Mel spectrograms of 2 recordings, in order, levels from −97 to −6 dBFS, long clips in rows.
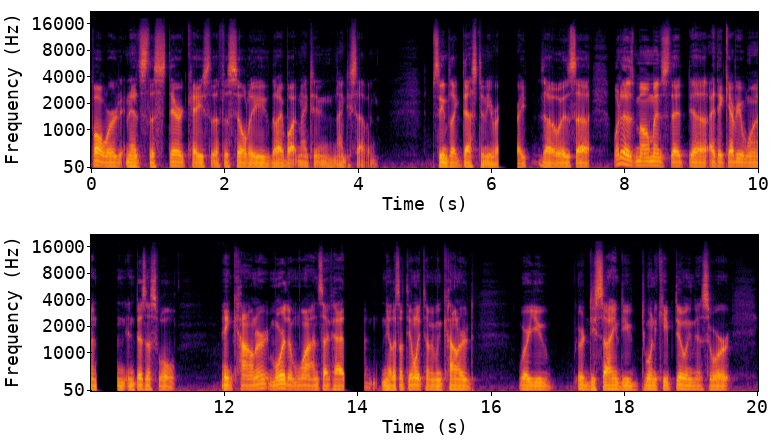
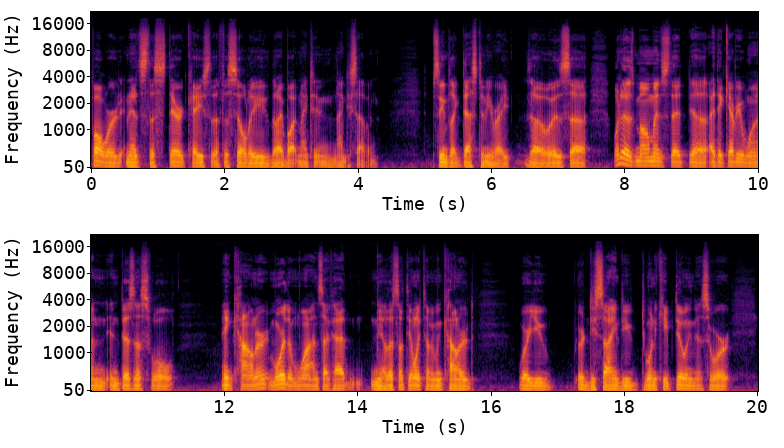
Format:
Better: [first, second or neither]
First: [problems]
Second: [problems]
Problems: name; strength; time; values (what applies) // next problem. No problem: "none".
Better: second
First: audio freezing; at 6 s, at 10 s and at 14 s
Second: none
